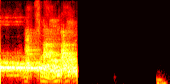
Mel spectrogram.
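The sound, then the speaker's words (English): A dog in a home office barks loudly in a quick burst of several sharp, yappy barks that cut off abruptly, followed by near silence and a faint low thump. “We're dog friendly over here.”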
